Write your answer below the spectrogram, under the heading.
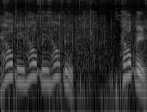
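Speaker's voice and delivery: crazy, high-pitched, hushed mock scream.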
